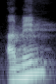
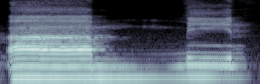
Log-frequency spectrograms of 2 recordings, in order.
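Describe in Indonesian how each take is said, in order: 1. Vokal pertama pendek. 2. Vokal pertama panjang, dengan m yang dobel. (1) "dia pendek. Semua A pun pendek" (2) "A tu panjang, mim tu ada sabdu pula"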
